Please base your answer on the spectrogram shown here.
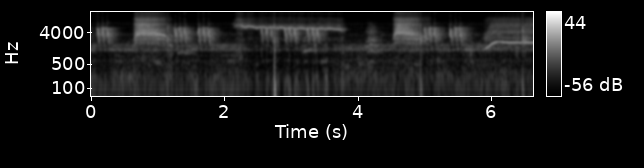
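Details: Bar-winged Prinia kept by an owner in Slawi, Tegal, Central Java, in constant ngebren song meant to make rival birds reply: harsh buzzy bursts alternating with quick ticking notes, a long thin high whistle in the middle and a rising whistle near the end.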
